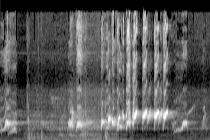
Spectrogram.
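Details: Red-whiskered bulbul, an older bird with a wild-type voice, singing in the morning during daily song training; rapid bright warbled notes around mid-high pitch, a quick run of short rising phrases in the second half, with faint clicks in the background.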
